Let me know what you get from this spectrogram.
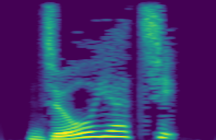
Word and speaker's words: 上焼: 二つ目が、上焼き。上焼ち、と読みます。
